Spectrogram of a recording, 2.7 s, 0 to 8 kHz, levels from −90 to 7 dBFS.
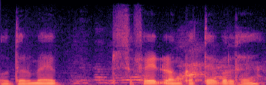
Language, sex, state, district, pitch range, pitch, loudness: Hindi, male, Arunachal Pradesh, Papum Pare, 105-140 Hz, 105 Hz, -18 LUFS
